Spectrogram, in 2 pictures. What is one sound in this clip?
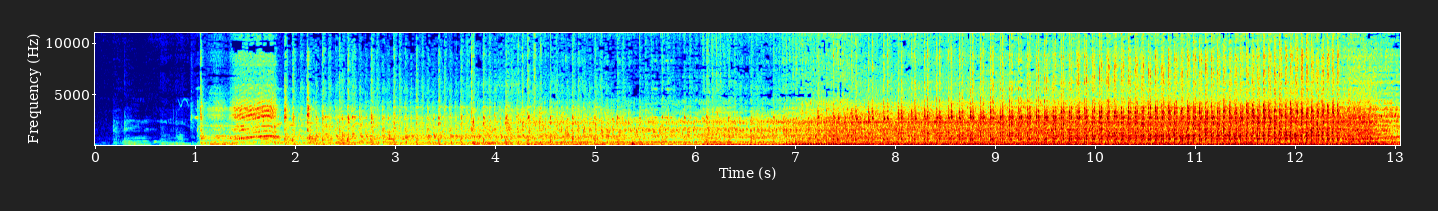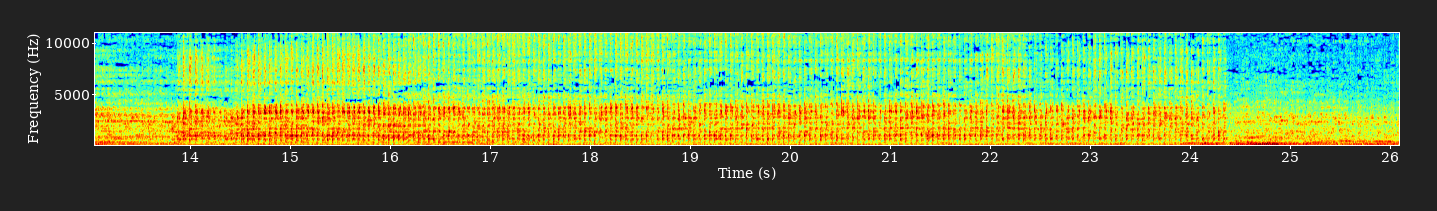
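A tractor engine chugs and roars close by.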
